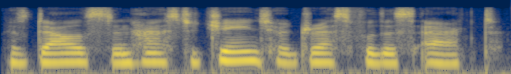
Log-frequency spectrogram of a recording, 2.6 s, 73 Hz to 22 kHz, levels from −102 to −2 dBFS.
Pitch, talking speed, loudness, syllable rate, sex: 185 Hz, 235 wpm, -18 LUFS, 4.9 syllables/s, female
